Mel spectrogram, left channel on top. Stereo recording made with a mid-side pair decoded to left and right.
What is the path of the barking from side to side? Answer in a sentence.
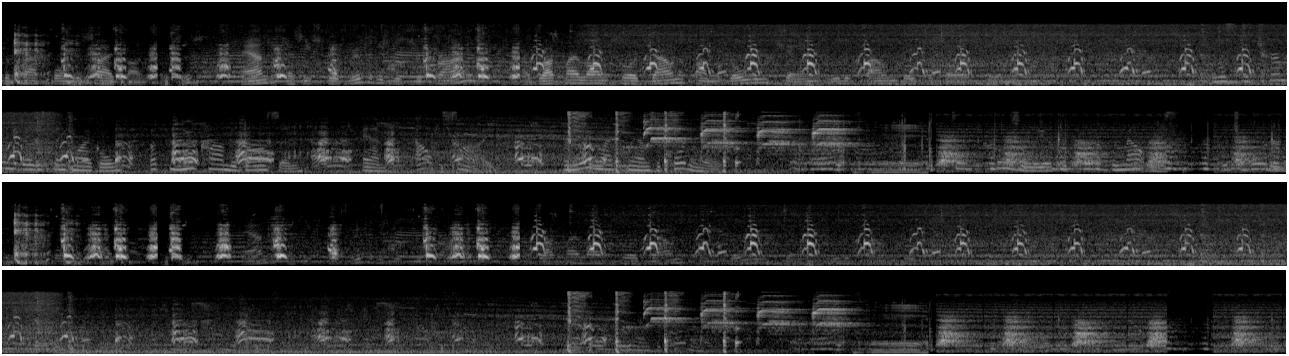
You can hear the barking move from right to left and back again.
